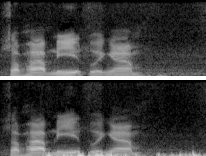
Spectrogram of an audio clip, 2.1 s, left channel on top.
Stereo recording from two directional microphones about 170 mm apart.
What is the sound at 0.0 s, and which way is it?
Speech, 5° right (ahead or behind).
